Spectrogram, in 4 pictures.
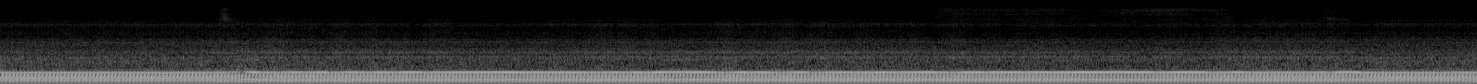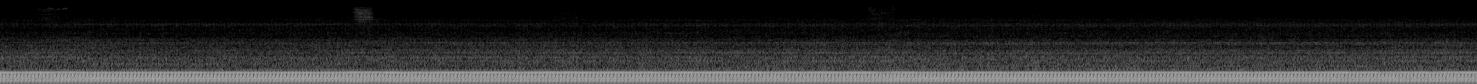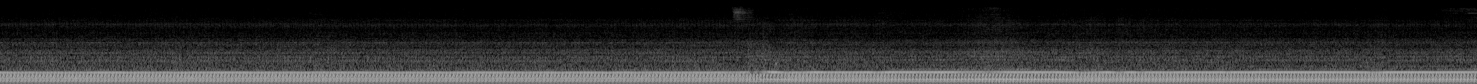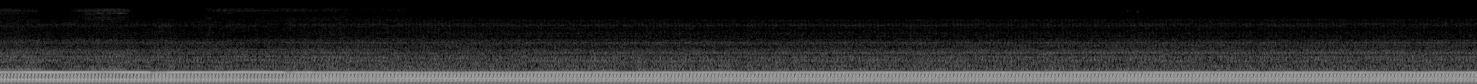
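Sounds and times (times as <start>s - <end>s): excavator engine running: 0.0s - 26.2s, 35.1s - 49.9s.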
